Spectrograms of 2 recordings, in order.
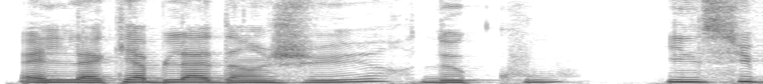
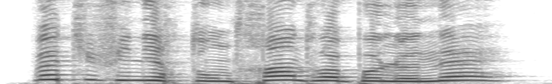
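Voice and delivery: loud, higher shout through the door; 9 semitones higher, 5 dB louder than usual. Acted. Aunt yelling at Boginski pounding the door, loud and high. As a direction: bark at the Pole knocking outside. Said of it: "cria-t-elle à Boginski".

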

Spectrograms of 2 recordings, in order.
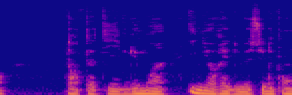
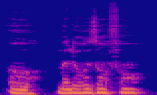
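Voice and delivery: a frightened cry, pitched higher; alarmed cry; 6 semitones higher than usual. A narrator's reading. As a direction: cry out in dismay at the son's danger. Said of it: "s'écria Marie". (s'écrie, effrayée, plus aigu)

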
